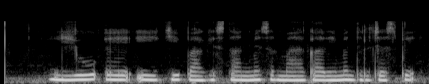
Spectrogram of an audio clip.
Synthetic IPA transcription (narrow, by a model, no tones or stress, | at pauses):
juːeːʔikipaːkɪst̪aːnmẽsɐɾmaːjakaːɾimẽd̪ɪlt͡ʃəspiː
